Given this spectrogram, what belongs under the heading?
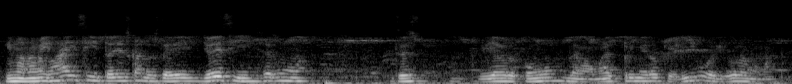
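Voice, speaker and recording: A man's voice: a little high, steady tone, slight background noise. Man teaching a Bible study group. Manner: asks the group questions, repeats verses slowly. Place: room with a seated group. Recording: echoey room over a tinny phone-like line.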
